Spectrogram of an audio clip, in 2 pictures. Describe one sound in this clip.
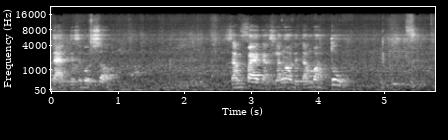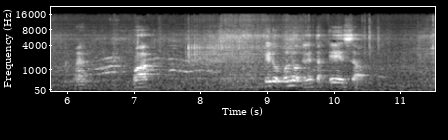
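A man speaks calmly and in pauses, close by.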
